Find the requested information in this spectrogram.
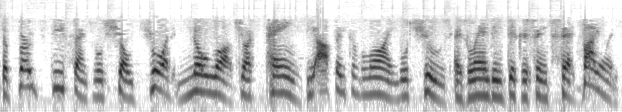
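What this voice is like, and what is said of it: New York accent. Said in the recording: “He's got a New York accent, that guy”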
